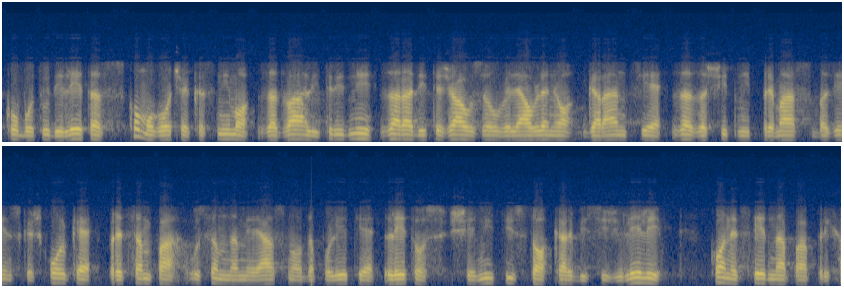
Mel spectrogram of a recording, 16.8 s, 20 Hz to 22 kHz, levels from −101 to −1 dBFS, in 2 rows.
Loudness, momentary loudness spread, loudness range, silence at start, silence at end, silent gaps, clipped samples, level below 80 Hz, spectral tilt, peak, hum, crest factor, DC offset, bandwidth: -26 LUFS; 9 LU; 4 LU; 0.05 s; 0 s; none; under 0.1%; -78 dBFS; -7.5 dB/octave; -6 dBFS; none; 20 dB; under 0.1%; 4.9 kHz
